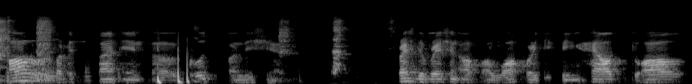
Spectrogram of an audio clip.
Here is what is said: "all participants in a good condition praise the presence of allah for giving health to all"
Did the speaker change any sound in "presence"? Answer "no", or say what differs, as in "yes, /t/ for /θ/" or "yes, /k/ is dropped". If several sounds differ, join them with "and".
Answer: yes, /s/ is dropped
